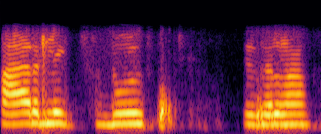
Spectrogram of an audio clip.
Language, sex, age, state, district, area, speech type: Tamil, male, 18-30, Tamil Nadu, Tiruchirappalli, rural, conversation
